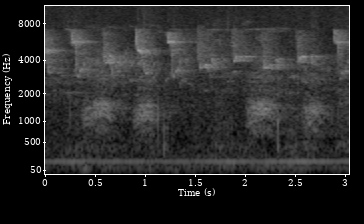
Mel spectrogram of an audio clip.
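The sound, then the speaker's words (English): A carrion crow calling raucously on a morning walk in the Brecon Beacons, a series of harsh, rasping caws repeated at fairly even intervals over a steady low hum. “Ooh, raucous. Yeah, carrion crow.”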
